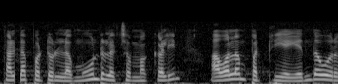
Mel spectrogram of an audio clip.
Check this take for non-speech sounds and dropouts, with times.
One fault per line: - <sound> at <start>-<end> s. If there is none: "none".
- dropout at 0.1-0.2 s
